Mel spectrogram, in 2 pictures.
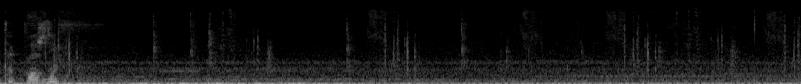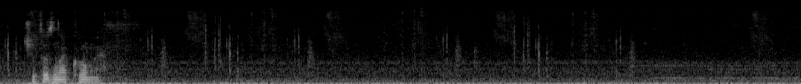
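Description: Paper pages flip over one after another.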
